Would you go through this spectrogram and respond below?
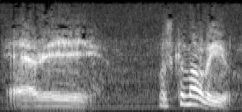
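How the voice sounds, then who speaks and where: Callous young aristocrat, haughty, very animated pitch, old radio drama, dull hissy recording. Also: male voice, measured pace, full character voice. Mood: restless, commanding. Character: young, cold, arrogant, pleasure-seeking English gentleman.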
